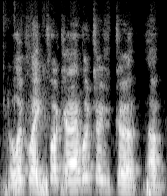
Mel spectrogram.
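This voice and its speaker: Guy with a slightly high voice cracking jokes and swearing, loose podcast banter. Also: normal speed, a bit bright, slight background noise, low-quality recording. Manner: profane, joking and teasing. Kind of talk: casual banter.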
